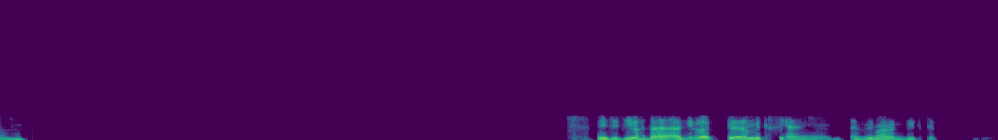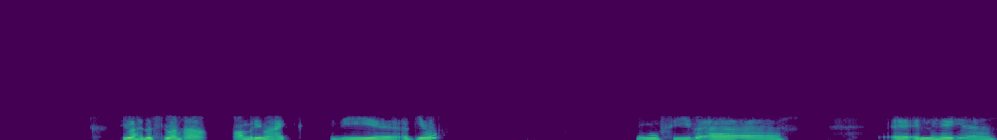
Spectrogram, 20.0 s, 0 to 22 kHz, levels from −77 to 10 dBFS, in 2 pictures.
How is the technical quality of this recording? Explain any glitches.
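The speech is carried throughout by the G.729 codec at 8 kbit/s, and its damage is plainly audible. Nothing above 4 kHz survives, so the speech sounds narrowband, slightly rough and synthetic. The codec rebuilds each 10 ms frame from a vocal tract filter, a pitch predictor and a few pulses, and that coarse model causes the roughness.

VoIP packet loss concealed by the speech codec occurs five times: 4.92–4.94 s, 6.85–7.01 s, 14.09–14.13 s, 16.87–17.00 s and 19.50–19.78 s. About 20 ms of audio goes missing each time, and about 40 ms in the last gap, which fits two consecutive packets. The decoder fills each gap by extending its last pitch and filter at falling gain, giving a brief buzzy or noisy, fading smear. Because each frame builds on the previous one, the speech stays weak or distorted after the gap, which is why most disturbances outlast the lost audio.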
